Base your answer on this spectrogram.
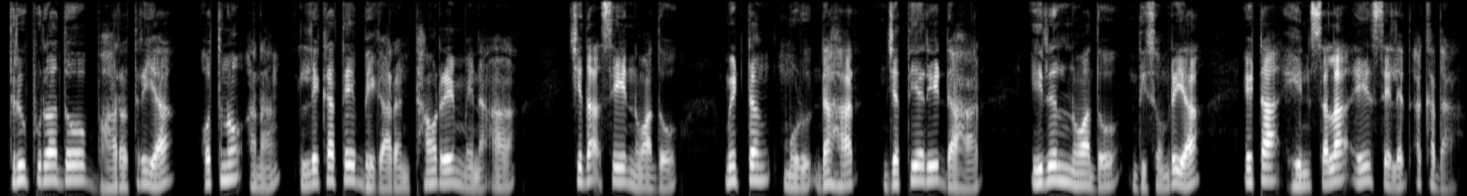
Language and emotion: Santali, neutral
